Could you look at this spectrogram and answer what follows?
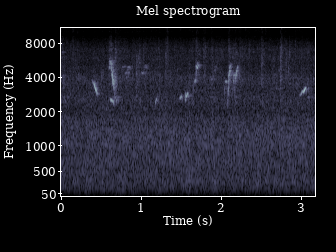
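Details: Cucak mini in an aviary, singing during heavy rain while other birds hide; isolated bright, high chirps come at irregular intervals above the steady rush of rainfall.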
